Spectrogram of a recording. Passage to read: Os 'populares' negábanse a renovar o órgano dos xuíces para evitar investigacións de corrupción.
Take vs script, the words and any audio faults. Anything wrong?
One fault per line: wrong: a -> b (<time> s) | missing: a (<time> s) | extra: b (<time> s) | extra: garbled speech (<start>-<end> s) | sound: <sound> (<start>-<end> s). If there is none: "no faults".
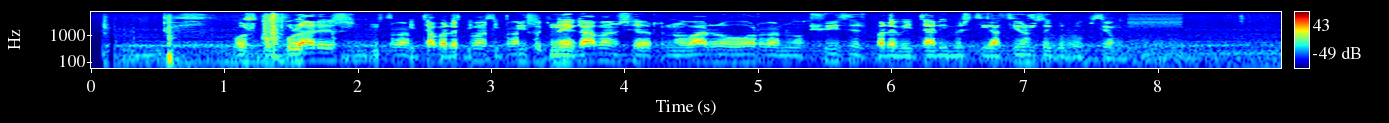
extra: garbled speech (2.1-3.4 s)
missing: dos (5.3 s)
